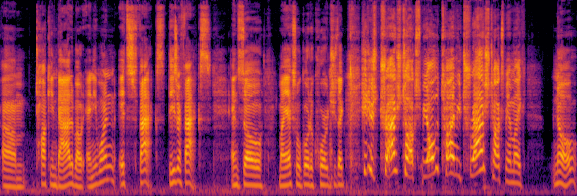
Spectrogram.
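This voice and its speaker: A young man talking to the camera as a father, earnest and emotional, with lots of ums and pauses. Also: medium pitch, dry recording. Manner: emotional, earnest, with many fillers. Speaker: father vlogger. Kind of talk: personal vlog rant.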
